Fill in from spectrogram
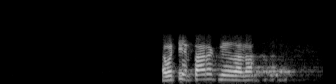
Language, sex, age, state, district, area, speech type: Dogri, male, 30-45, Jammu and Kashmir, Reasi, rural, conversation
